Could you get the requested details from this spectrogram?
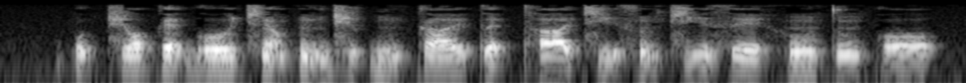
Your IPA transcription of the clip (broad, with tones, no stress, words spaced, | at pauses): pʊ˦ʔt͡ɕɔ˦kɛ̰˦˨ ɡo˦ʊ̯ t͡ɕã˦˨pĩ˦˨ d͡ʑʊ˦ʔbĩ˦˨ ka˨ɪ̯tɛ˦ʔ tʰä˨t͡ɕḭ˦˨sũ˦˨ t͡ɕi˨se˨hũ˦tũ˨ kɔ˨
